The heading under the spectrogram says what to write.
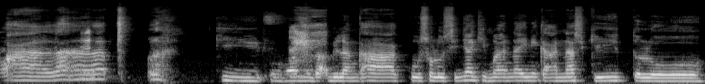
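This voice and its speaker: This man talks at a fairly slow pace in a Madurese accent. His voice is high-pitched with fairly even intonation. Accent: Madurese Indonesian. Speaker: fellow live streamer. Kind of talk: casual chat.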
